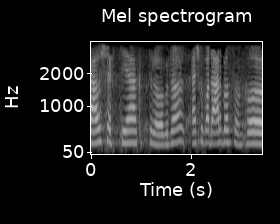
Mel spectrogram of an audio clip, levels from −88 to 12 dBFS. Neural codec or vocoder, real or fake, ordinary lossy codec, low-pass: codec, 16 kHz in and 24 kHz out, 0.9 kbps, LongCat-Audio-Codec, fine tuned four codebook decoder; fake; MP3, 16 kbps; 3.6 kHz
